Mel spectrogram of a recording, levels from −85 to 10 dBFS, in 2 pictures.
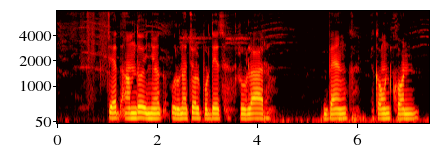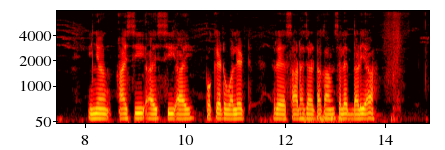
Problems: none marked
